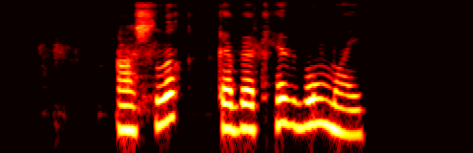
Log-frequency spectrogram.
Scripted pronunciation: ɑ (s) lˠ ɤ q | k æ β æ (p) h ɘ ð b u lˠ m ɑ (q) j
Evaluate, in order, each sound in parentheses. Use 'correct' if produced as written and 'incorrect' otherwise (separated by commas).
incorrect, incorrect, incorrect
